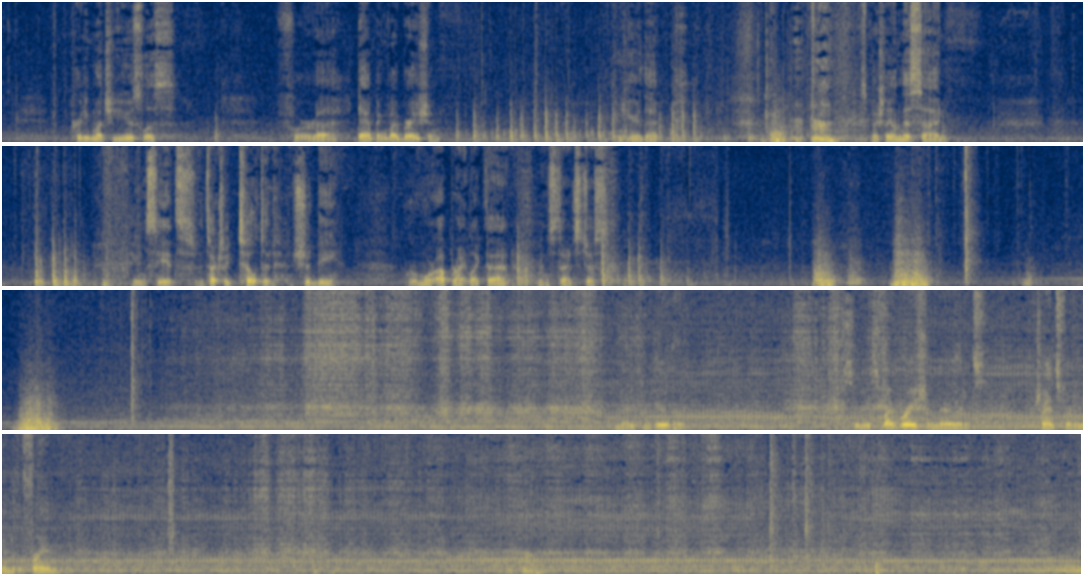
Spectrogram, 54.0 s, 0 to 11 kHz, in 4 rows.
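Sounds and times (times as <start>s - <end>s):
air conditioner humming: 0.0s - 54.0s.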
